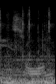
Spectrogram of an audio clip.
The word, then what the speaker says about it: Yi-song: Yeah, and then, yeah, it's pronounced Yi-song.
